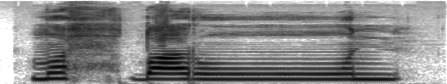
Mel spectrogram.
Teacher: ضاد کی ادائیگی زبان کے کروٹ اور اوپر کے داڑھوں کے جڑ سے ہے. ضاد حروف تفخیم میں سے ہے تو ہمیں یہ حرف کو بھاری آواز میں پڑھنا ہے محضرون. · کلمت محضرون میں حرف الحا ہے، حا کے ادائیگی حلق کے درمیان والے حصے سے ہے کیونکہ یہاں حا ساکن ہے تو ہمیں حا کو ظاہر کرنا ہے.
